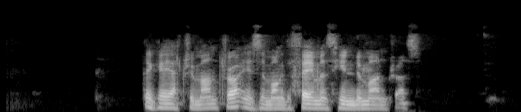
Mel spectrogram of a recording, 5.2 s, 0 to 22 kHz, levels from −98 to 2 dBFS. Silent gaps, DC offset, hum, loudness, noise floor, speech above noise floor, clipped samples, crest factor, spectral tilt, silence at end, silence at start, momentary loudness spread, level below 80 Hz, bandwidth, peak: none; under 0.1%; none; -25 LUFS; under -90 dBFS; over 65 dB; under 0.1%; 24 dB; -5.5 dB/octave; 1.05 s; 1.45 s; 13 LU; -52 dBFS; 9.8 kHz; -4 dBFS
